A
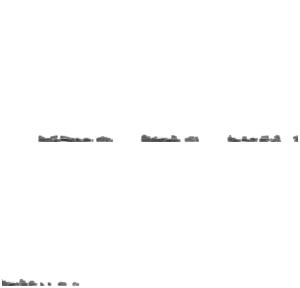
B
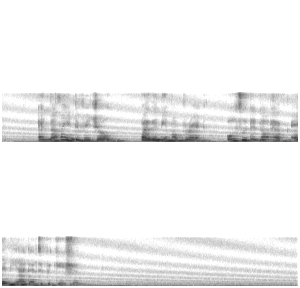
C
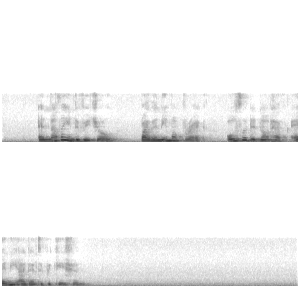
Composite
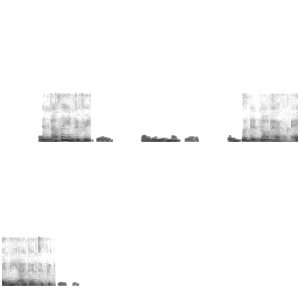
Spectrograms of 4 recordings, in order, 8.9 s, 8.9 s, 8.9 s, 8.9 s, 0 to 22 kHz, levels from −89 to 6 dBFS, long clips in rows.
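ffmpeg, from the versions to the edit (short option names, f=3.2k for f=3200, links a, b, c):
-filter_complex "[2:a]asplit=2[a][b];[0:a]asplit=3[c][d][e];[c]atrim=end=0.612[f];[a]atrim=start=0.608:end=1.332[g];[d]atrim=start=1.328:end=3.612[h];[b]atrim=start=3.608:end=5.242[i];[e]atrim=start=5.238[j];[f][g]acrossfade=d=0.004:c1=hsin:c2=hsin[k];[k][h]acrossfade=d=0.004:c1=hsin:c2=hsin[l];[l][i]acrossfade=d=0.004:c1=hsin:c2=hsin[m];[m][j]acrossfade=d=0.004:c1=hsin:c2=hsin"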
